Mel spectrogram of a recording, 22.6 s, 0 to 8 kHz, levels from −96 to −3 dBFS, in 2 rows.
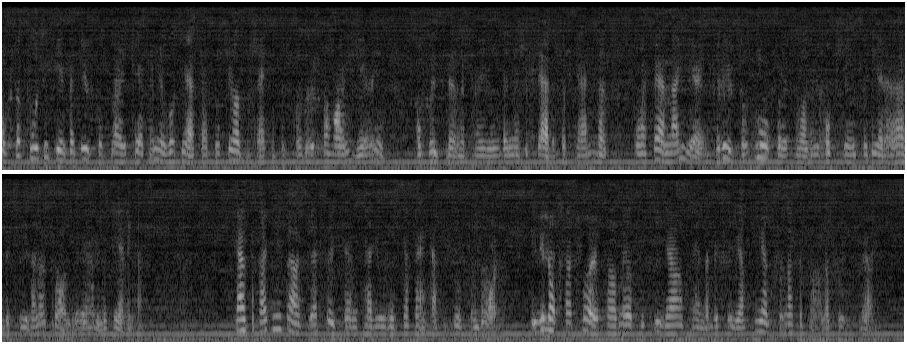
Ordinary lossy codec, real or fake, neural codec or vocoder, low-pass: MP3, 64 kbps; fake; codec, 44.1 kHz, 2.6 kbps, SNAC; 7.2 kHz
